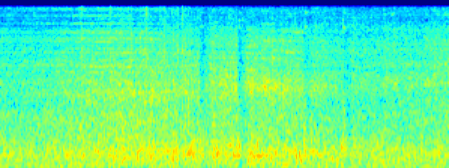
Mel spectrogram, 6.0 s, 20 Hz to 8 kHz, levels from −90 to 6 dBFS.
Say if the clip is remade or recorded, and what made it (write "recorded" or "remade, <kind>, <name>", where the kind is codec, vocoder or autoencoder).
recorded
